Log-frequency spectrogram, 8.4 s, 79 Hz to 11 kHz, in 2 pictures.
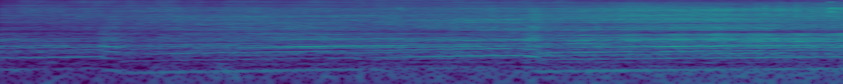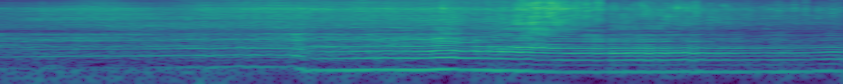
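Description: Renault Clio Rally3 Evo rally car's turbocharged four-cylinder engine driven hard on a gravel stage, rising in pitch through the gears with a shift every two to three seconds and growing louder as it approaches. It is loudest as it passes, with a burst of gravel and tyre noise near the end.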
